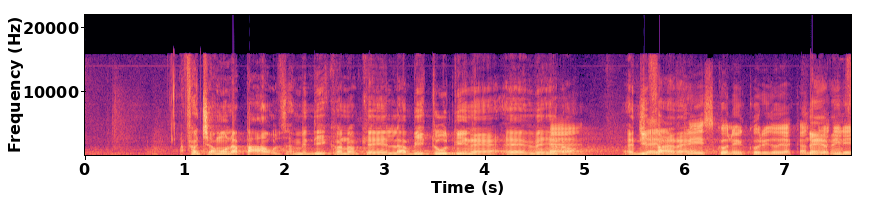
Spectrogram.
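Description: A man speaks into a microphone, heard through loudspeakers in a large room.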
